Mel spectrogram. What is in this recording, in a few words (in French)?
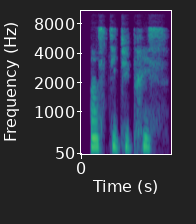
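"institutrice", French; profesiones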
